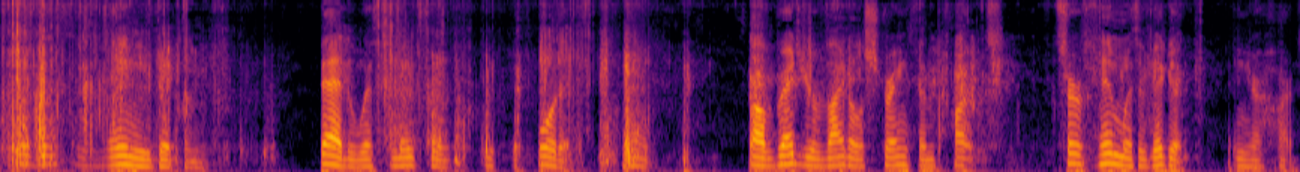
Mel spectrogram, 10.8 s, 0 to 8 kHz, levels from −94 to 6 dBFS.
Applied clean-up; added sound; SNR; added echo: neural mask model RNNoise.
